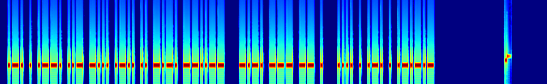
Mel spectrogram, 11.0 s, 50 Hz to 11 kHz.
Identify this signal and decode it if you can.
Morse code, heard as a keyed tone, about 28 wpm, 700 Hz. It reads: REPUBLIC, COME HERE.
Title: Sentences from Top 1500 Words 28wpm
